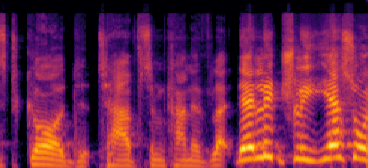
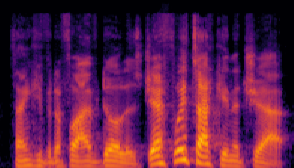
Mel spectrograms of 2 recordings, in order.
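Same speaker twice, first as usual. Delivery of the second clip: ordinary delivery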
